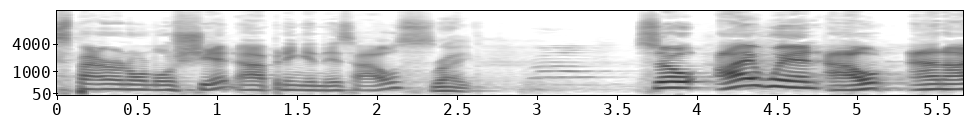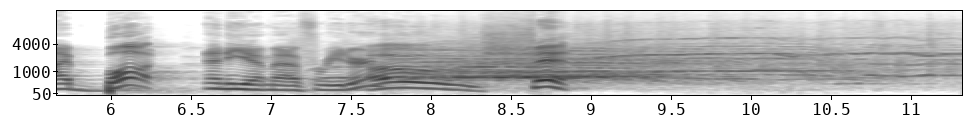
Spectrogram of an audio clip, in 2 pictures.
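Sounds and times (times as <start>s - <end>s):
speech: 0.0s - 2.7s, 3.6s - 9.0s
audience clapping: 7.6s - 11.3s.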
